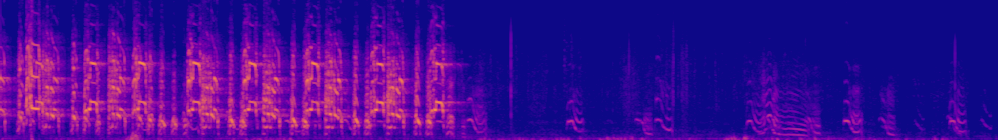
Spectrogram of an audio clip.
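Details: Irani teetar partridge pouring out a loud, rapid, harsh chattering series for about five seconds, followed by quieter scattered chirps and soft low rustling.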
